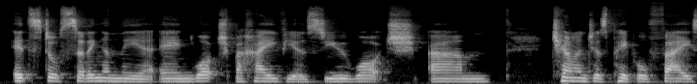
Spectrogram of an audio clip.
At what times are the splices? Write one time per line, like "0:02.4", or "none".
0:01.9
